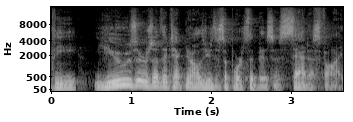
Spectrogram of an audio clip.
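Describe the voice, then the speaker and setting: A man's dark, mellow voice with vocal fry and very wide pitch swings, at a fairly quick pace, on a very clean recording with a silent background. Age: 60s. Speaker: IT strategy consultant, former music industry executive. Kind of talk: podcast interview.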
